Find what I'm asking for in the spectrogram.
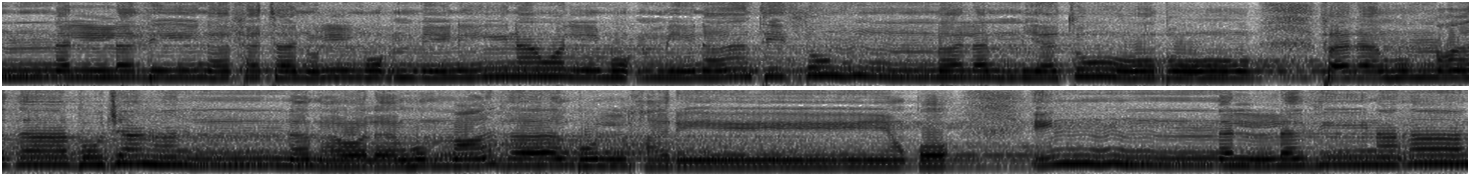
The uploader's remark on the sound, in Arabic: تسجيلات من صلاة التراويح لشهر رمضان عام 2016.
